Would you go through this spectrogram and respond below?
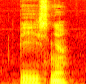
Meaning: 1. song 2. something very good
- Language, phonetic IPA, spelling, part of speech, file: Ukrainian, [ˈpʲisʲnʲɐ], пісня, noun, Uk-пісня.ogg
